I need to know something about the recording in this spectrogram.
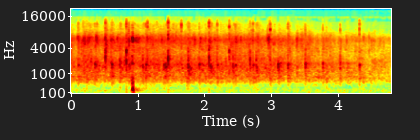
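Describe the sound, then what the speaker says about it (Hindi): A large audience applauds at a poetry and spiritual festival gathering, a broad rolling wave of clapping with a few sharper claps standing out, fading slightly toward the end. "दोनों हाथ उठाकर आपका जय घोष होना चाहिए तालियों का इस बात पर।"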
